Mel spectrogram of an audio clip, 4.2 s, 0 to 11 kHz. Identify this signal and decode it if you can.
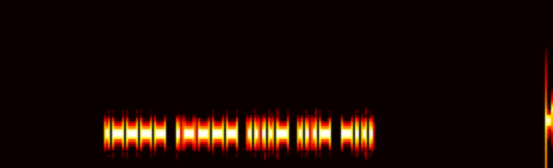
Morse code, heard as a keyed tone, about 44 wpm, 700 Hz. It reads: 114VB
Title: Five Challenging Letter-Number Combinations 45wpm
